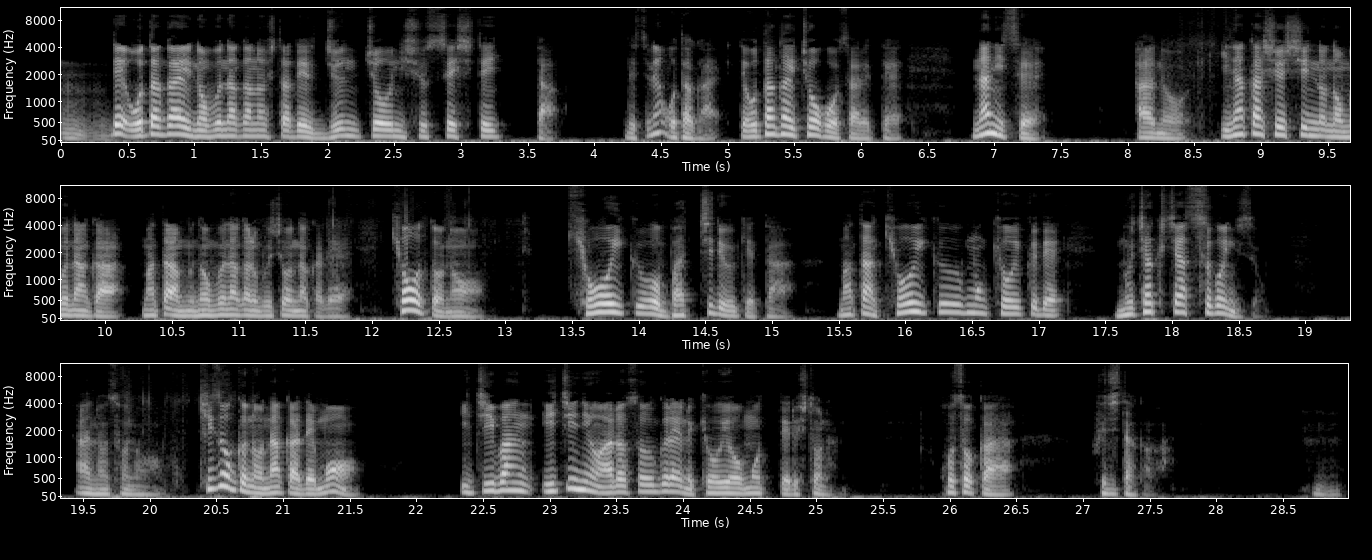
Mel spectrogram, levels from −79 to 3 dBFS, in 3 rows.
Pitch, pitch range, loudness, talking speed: 130 Hz, 95-165 Hz, -20 LUFS, 265 characters per minute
